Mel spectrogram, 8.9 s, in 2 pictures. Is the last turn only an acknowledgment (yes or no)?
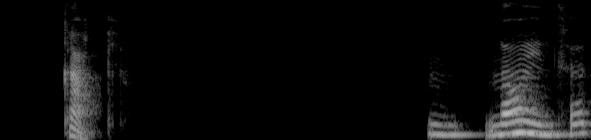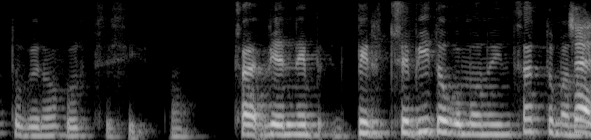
no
